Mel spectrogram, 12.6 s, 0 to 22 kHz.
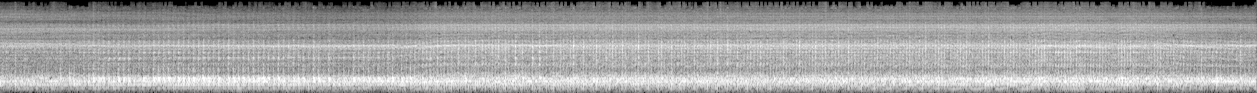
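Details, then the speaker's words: Nearly 100-year-old Electrolux VII vacuum motor run through a voltage regulator at reduced voltage: uneven whirring with rough fluttering hiss, surging and dropping, choppier as voltage rises, not following regulator changes smoothly; owner suspects damaged rotor windings, brushes sparking heavily. "ten silnik po prostu nieregularnie pracuje Zwłaszcza jeżeli podniosę nieco napięcie praca silnika staje się wyraźnie przerywana nieregularna silnik też nie reaguje płynnie na stopniowe zmiany napięcia na regulatorze"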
